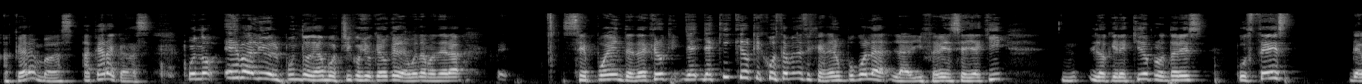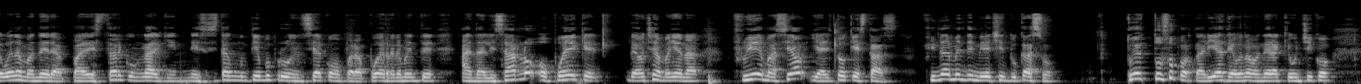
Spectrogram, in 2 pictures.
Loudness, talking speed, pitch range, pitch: -18 LUFS, 195 wpm, 165-220 Hz, 185 Hz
